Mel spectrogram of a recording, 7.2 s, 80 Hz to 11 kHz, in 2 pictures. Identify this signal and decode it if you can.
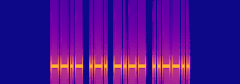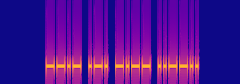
Morse code, heard as a keyed tone, about 30 wpm, 700 Hz. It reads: QRY? QRY?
